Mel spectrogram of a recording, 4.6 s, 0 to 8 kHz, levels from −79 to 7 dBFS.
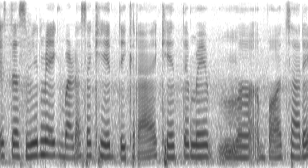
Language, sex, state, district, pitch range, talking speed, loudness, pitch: Hindi, female, Bihar, Bhagalpur, 200-225 Hz, 205 wpm, -20 LUFS, 210 Hz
